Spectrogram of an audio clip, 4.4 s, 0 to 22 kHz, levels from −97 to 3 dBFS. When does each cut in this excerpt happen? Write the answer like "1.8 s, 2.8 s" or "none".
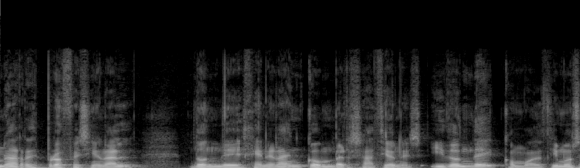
1.8 s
